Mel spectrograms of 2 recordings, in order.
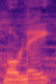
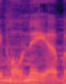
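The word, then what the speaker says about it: Monét: Monet, I keep wanting to say Monea, but her name is Monet. Monet, M-O-N-E, accent A.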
